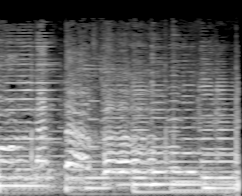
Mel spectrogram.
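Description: Violin and Andean harp playing a tune together: the harp plucks a bass line that steps from note to note under the violin's bowed melody.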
